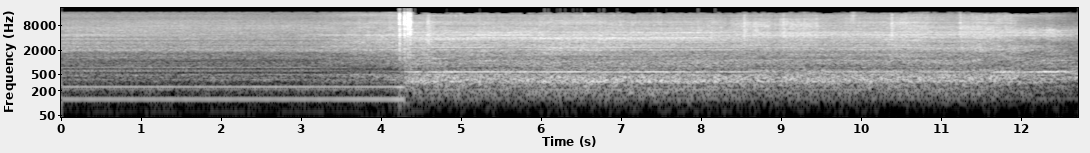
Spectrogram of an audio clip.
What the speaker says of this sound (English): See, my vacuum's in neutral.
